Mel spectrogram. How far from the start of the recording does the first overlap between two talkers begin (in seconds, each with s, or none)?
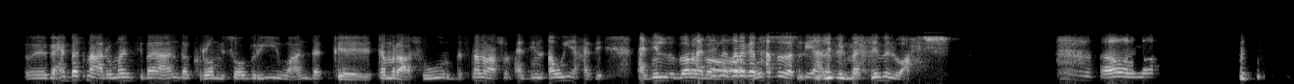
6.9 s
